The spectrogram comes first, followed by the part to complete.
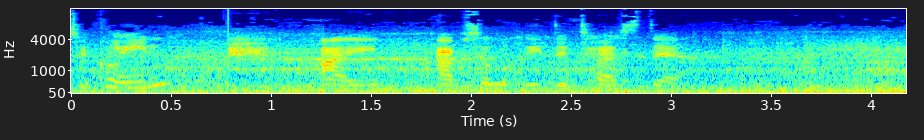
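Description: Steady low road rumble inside a moving car's cabin, with a person talking over it.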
